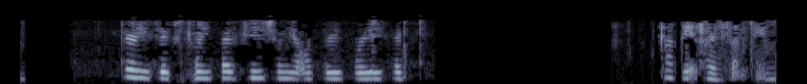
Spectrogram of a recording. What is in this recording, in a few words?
Police Dispatch, scanner; Police 1 Dispatch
